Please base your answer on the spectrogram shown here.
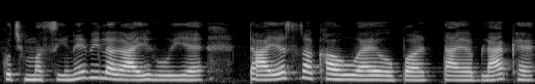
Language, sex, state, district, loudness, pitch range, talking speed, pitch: Hindi, female, Jharkhand, Garhwa, -16 LUFS, 205-240 Hz, 155 wpm, 215 Hz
